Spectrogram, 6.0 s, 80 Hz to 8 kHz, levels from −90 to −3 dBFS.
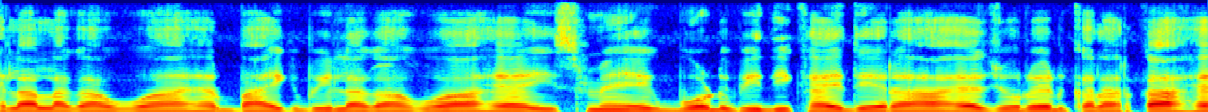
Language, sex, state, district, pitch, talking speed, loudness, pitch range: Hindi, male, Bihar, Katihar, 130 Hz, 220 wpm, -18 LUFS, 130-135 Hz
